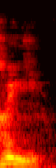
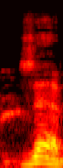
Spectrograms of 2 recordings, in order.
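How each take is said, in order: First: The letter is said as 'zee'. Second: The letter is said as 'zed'. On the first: "and not" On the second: "That's the way they pronounce it"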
